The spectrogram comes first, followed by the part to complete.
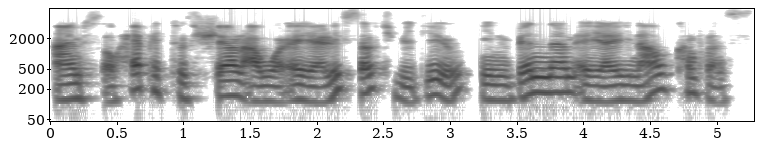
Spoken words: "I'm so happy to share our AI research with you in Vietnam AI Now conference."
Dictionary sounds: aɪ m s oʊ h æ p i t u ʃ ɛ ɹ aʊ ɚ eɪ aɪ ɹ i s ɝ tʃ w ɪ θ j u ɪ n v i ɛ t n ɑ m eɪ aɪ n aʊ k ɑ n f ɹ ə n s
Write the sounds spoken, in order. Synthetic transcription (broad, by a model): aɪ m s oʊ h æ p i t u ʃ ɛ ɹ aʊ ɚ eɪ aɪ l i s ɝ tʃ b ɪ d j u ɪ n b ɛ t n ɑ m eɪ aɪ n aʊ k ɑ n f ɹ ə n s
